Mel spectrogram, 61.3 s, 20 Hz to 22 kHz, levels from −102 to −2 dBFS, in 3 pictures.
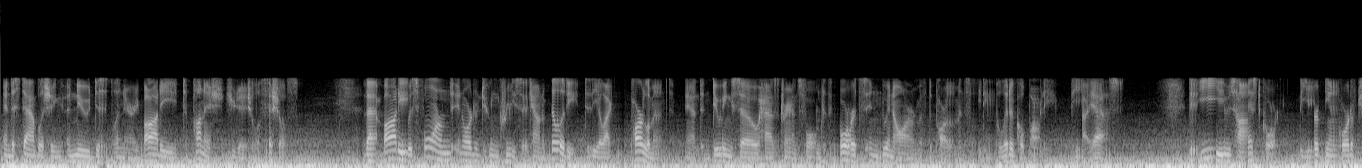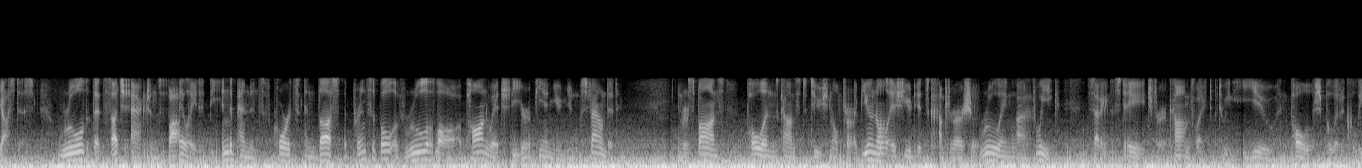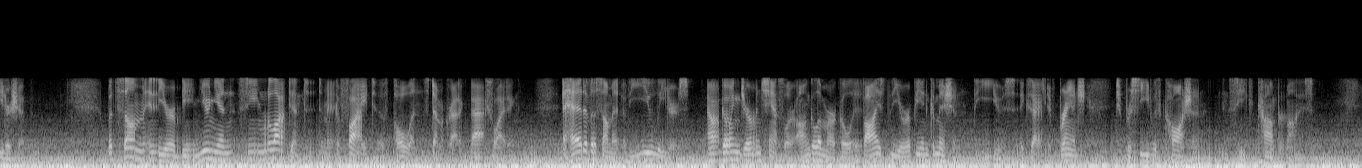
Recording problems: high frequencies cut off; severe; nothing above 4 kHz
low rumble; noticeable; throughout; 10 dB below the speech
choppy; very; 12% of the speech affected

